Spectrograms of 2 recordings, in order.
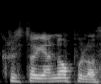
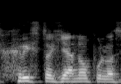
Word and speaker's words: Christoyannopoulos: Yeah, Alex Christoyannopoulos, I think, would be in English. Christoyannopoulos, if you want to be Greek.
